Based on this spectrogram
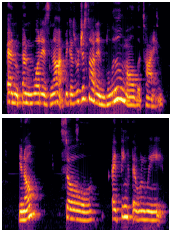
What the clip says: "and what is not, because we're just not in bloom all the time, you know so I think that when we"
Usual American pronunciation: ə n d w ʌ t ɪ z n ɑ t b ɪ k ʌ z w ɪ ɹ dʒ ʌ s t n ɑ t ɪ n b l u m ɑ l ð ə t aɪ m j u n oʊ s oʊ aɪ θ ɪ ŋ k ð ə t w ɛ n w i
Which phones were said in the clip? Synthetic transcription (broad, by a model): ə n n w ʌ t ɪ z n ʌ t b ɪ k ʌ z w ɪ ɹ dʒ ʌ s t n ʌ t ɪ n b l u m ɑ l ð ə t aɪ m j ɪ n oʊ s oʊ aɪ θ ɪ ŋ k ð ə t w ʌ n w i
